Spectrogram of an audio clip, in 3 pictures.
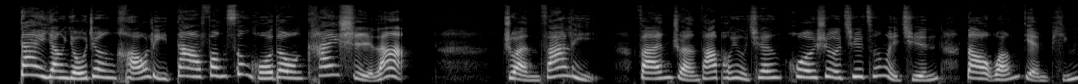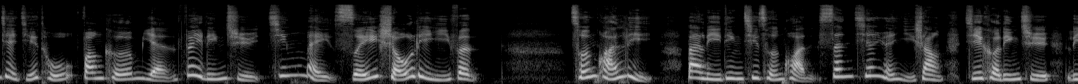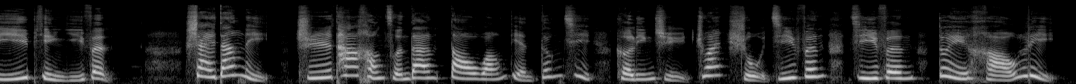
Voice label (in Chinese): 邮政广告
